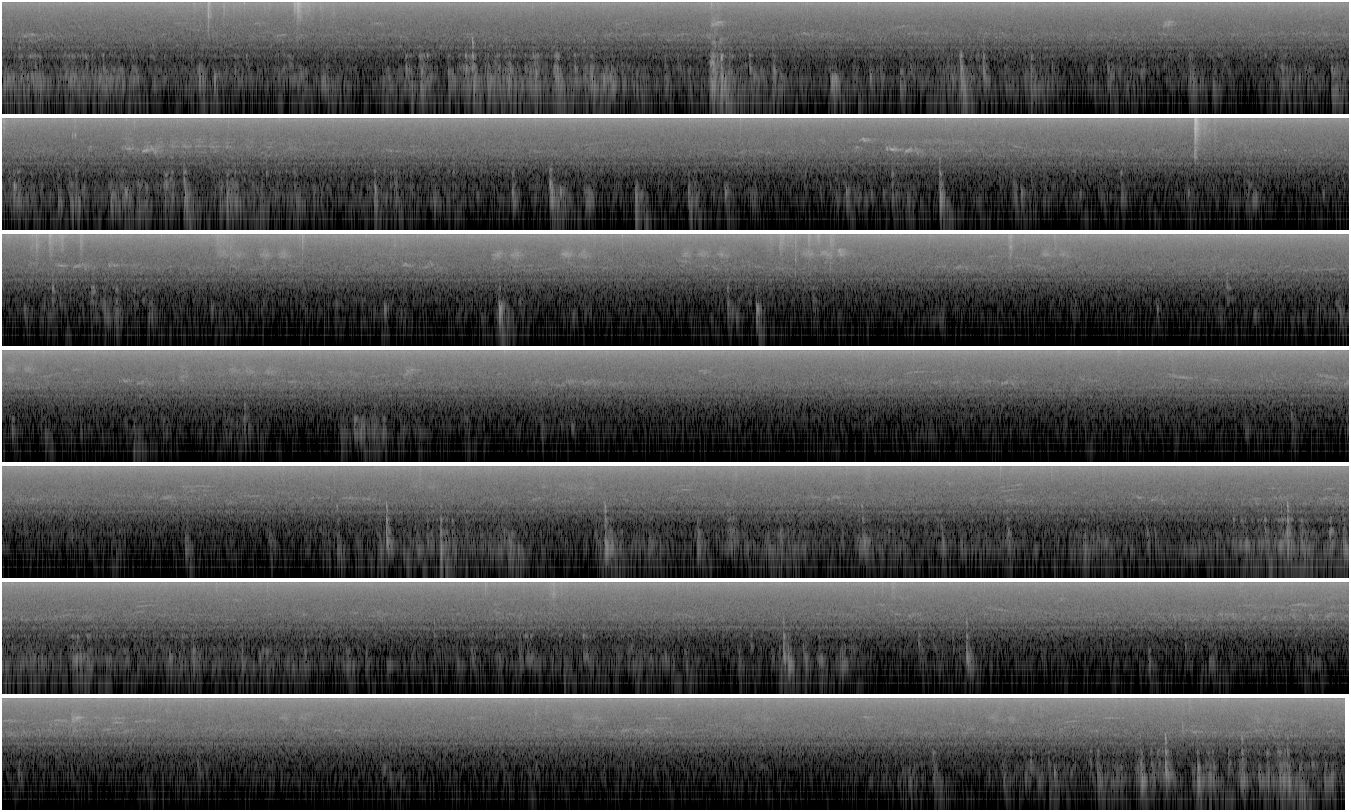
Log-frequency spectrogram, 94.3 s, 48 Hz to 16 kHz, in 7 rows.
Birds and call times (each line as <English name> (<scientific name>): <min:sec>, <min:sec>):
Tawny-flanked Prinia (Prinia subflava): 0:32.0, 0:40.5
African Paradise-Flycatcher (Terpsiphone viridis): 0:44.5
